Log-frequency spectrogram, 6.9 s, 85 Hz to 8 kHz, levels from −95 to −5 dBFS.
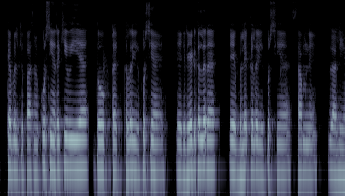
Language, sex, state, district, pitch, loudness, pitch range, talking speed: Hindi, male, Rajasthan, Churu, 150 Hz, -43 LUFS, 145-155 Hz, 235 wpm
